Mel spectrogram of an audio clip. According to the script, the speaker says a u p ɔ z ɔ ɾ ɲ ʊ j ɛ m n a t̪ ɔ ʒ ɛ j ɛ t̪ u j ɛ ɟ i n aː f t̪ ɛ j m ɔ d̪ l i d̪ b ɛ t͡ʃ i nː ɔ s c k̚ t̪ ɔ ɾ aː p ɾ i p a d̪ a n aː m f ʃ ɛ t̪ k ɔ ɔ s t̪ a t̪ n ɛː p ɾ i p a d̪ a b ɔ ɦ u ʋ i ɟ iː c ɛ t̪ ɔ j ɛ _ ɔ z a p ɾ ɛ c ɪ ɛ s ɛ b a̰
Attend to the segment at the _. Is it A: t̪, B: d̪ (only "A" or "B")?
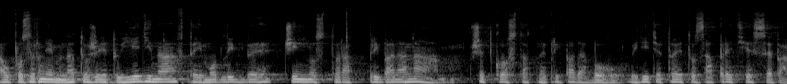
A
